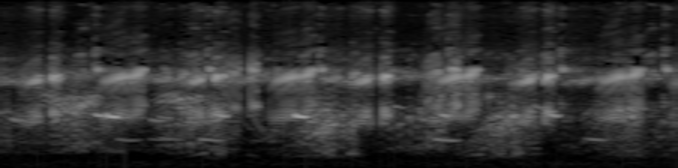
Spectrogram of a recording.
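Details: Frogs croaking in a dense chorus, overlapping rasping pulses banded around the middle register, with short tonal notes interleaved, steady throughout.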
